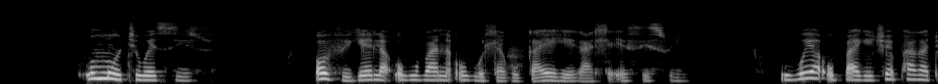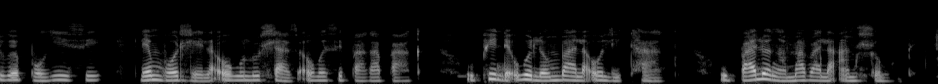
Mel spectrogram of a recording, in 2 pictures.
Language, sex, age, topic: North Ndebele, female, 25-35, health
